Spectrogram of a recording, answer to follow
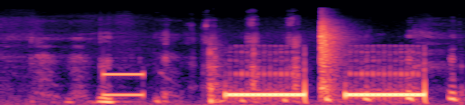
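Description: Telephone ringback tone heard over the studio phone line as a call is placed: a short beep, then a double ring of two steady tones, each about half a second long.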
